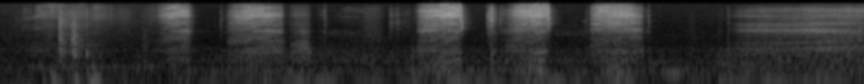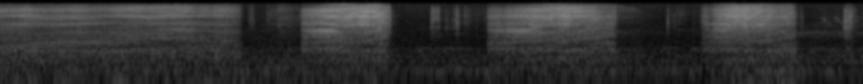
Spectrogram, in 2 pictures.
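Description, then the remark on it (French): A charcoal stick scrapes across paper in short, raspy strokes, several quick bursts then longer sustained rubbing, fairly quiet with no talking. “C'est du fusain.”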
